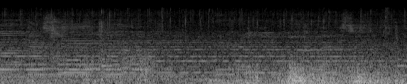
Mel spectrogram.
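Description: Heavy rain pouring steadily, with a low rumble of thunder swelling about three seconds in.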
